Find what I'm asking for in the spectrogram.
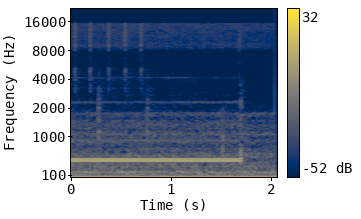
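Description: A phone call being placed to another person, heard as a steady, loud single-pitch tone held for most of the clip before cutting off, with a low hum underneath and no talking.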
